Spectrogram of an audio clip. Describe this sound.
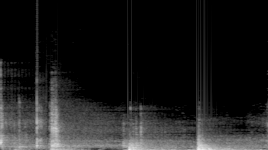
Incidental loop made from an old lock hitting against a metal door.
